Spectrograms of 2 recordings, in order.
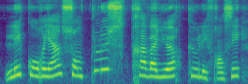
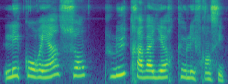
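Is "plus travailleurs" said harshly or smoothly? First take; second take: harshly; smoothly. First: Plus travailleurs is said with harsh, heavy consonants. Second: Plus travailleurs is said softly and smoothly. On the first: The speaker calls it wrong. "Plus travailleurs, non" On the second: The speaker calls it right. "부드럽게 말하세요"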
